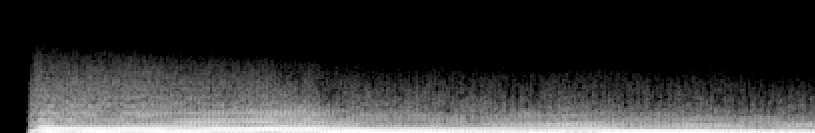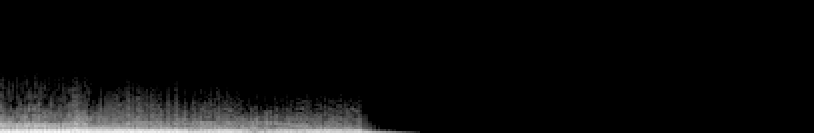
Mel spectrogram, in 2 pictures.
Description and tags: Cherno Alpha Final
rim, Jaeger, Alpha, Cherno, pacific, distortion, Horn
